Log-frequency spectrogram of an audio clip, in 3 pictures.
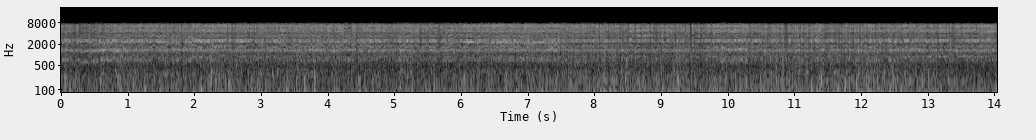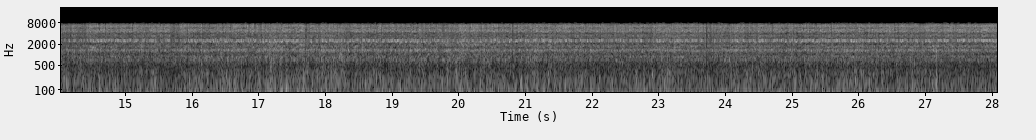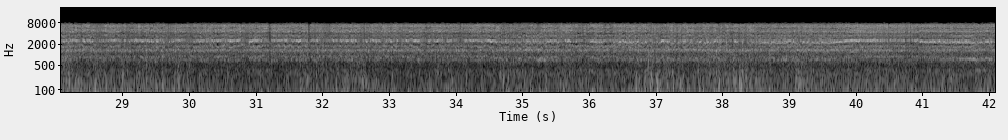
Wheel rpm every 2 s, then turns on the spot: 190, 220, 220, 210, 230, 220, 230, 230, 220, 220, 220, 230, 230, 220, 230, 230, 240, 230, 220, 210, 220.
none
